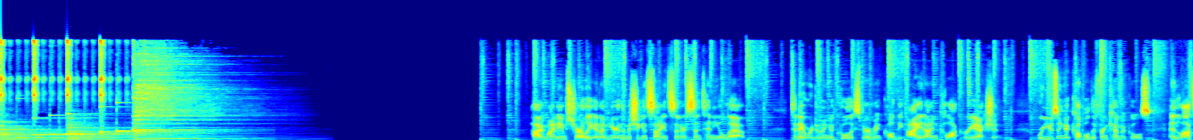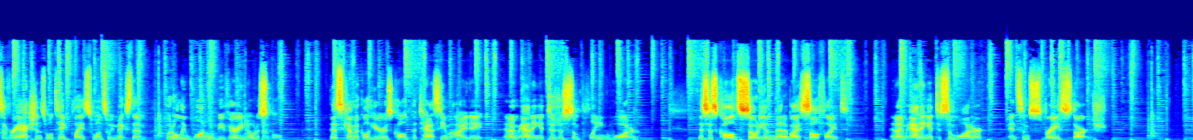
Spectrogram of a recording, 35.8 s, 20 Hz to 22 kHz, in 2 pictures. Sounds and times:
Music: 0.0 - 5.0, 7.2 - 35.7
Speech: 8.0 - 11.2, 11.9 - 15.0, 15.6 - 22.2, 22.8 - 27.5, 28.4 - 30.6, 31.2 - 34.5.

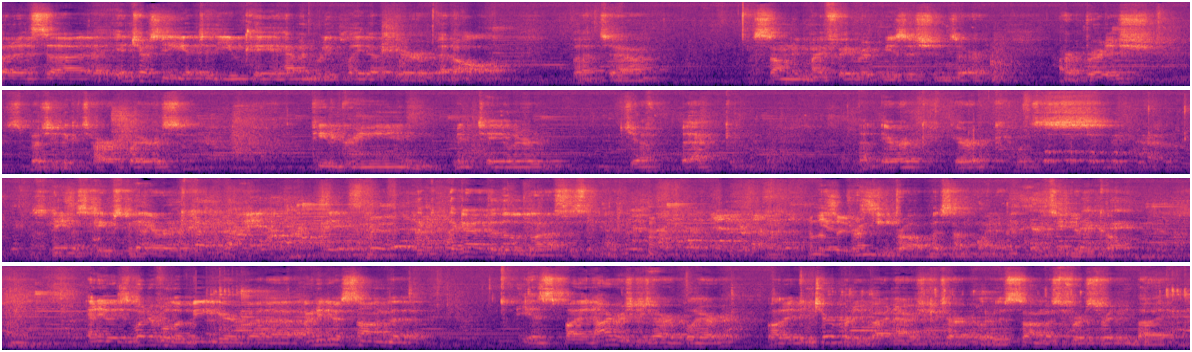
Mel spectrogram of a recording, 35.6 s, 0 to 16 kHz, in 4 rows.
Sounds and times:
Speech: 0.0 - 5.0, 5.6 - 10.4, 11.2 - 14.6, 15.3 - 22.9, 23.8 - 26.4, 27.4 - 35.6
Music: 0.0 - 35.6.

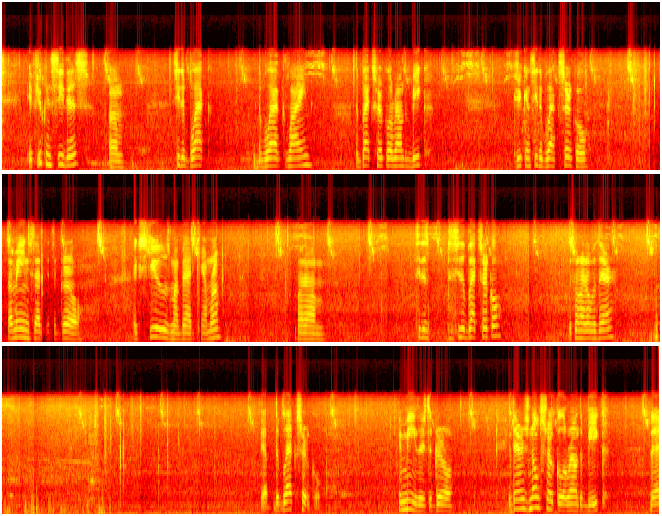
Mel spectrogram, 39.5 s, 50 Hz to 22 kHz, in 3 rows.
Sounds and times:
Outside, rural or natural: 0.0 - 39.4
Speech: 0.5 - 2.5, 3.4 - 4.2, 5.2 - 6.2, 7.1 - 8.6, 10.2 - 11.8, 13.3 - 14.8, 15.8 - 17.6, 19.1 - 19.7, 21.4 - 23.2, 24.5 - 25.5, 31.5 - 32.8, 34.2 - 35.4, 36.5 - 38.5.

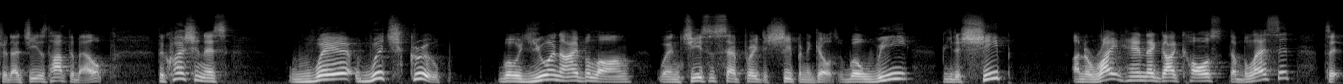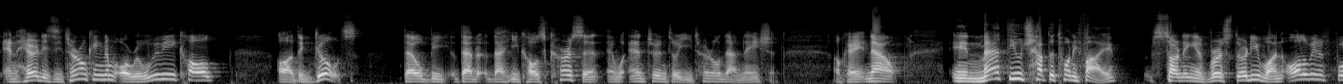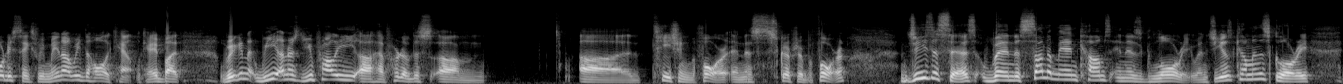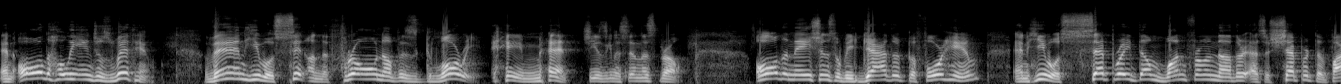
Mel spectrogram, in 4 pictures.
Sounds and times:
Speech: 0.0 - 31.8, 32.4 - 47.2, 47.8 - 53.7.

